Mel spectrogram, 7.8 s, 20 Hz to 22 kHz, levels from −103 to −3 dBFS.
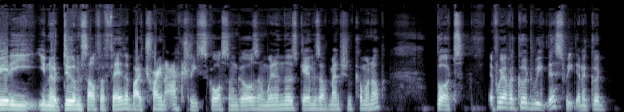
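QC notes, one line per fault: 0.0–0.1 s, microphone overload: a harsh, crackly edge right at the start, with peaks flattened about 3 dB past the converter's limit, likely from the input volume being set too hot.
0.64–1.14 s, microphone overload: the same gritty crackle on the loudest bits, peaks pushed about 4 dB over the converter's ceiling, likely because the input gain is too high.
1.02 s, microphone volume stepped down: everything, background included, suddenly drops by about 5 dB, likely the call software cutting the mic gain during that distorted stretch.
1.69–1.95 s, microphone overload: a milder, occasional crackle with tops clipped about 2 dB over the limit, likely because the gain is still a bit too high.
2.04 s, microphone volume stepped down: another abrupt drop of about 4 dB in overall level, likely the software trimming the input once more right after those clipped peaks.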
